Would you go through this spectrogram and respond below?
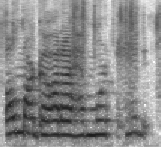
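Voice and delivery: ordinary talk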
